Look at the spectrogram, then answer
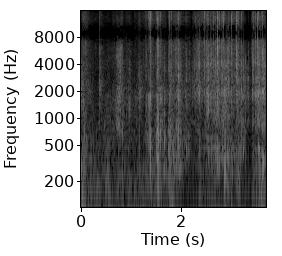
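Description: Scissors or a blade cutting through the crinkly top of a paper gift bag, a close, continuous crackling and rustling that grows busier and louder toward the end.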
